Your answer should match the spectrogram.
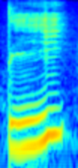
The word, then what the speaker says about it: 笛: Okay, this is what we call Di. That is the Chinese pronunciation for flute.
